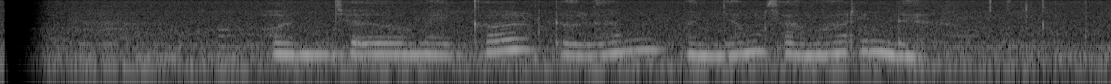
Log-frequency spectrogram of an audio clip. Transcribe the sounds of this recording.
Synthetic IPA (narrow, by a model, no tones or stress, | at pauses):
ʔɔɲt͡ʃəmakəldalanməɲaŋsamaɾindah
